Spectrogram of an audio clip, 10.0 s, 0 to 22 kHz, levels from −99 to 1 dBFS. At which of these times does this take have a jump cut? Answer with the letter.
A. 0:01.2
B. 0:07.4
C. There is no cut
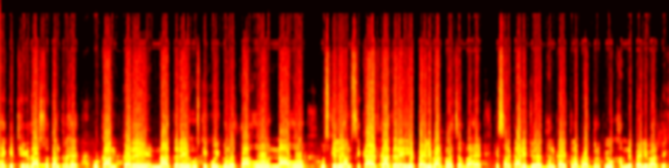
C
